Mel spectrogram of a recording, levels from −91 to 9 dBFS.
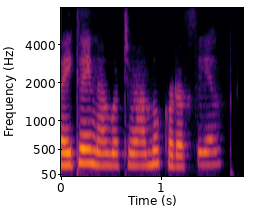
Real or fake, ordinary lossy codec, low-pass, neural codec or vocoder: fake; none; none; codec, 16 kHz, 0.5 kbps, X-Codec, HuBERT features, trained on balanced general audio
